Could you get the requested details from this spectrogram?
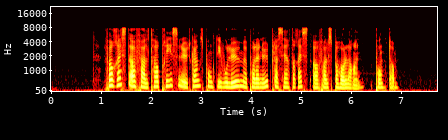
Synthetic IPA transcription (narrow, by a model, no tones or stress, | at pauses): fɔʁʁɛst̪ɑːfɑlt̪ʰɑːʁpʰʁiːsənʉːt̪ɡɑŋspʰʊŋkt̪iːʋʊlʉːməpʰoːd̪ɛnʉːt̪̚pʰlɑseːʁt̪əʁɛst̪ʰɑ̰ːfɑlsbəɦɔləʁə̰n | pʰʊŋt̪ʊ̰m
